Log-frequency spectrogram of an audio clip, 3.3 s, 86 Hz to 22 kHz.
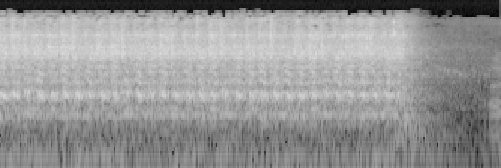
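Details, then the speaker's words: Ford 351 Windsor V8 in a Ford F100 rat truck, first start attempt with mechanical fuel pump: steady fast crank about four beats a second for nearly three seconds, never catches; no spark suspected; cranks but no start. "no fire i think we got a fire problem yeah"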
